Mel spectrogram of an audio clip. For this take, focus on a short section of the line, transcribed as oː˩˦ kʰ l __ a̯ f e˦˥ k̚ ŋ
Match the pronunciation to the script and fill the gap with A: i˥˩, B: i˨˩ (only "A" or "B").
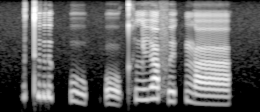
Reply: A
